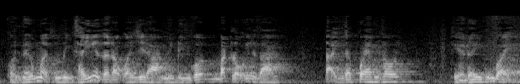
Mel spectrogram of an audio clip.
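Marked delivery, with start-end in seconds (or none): none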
